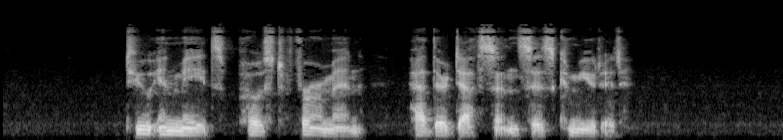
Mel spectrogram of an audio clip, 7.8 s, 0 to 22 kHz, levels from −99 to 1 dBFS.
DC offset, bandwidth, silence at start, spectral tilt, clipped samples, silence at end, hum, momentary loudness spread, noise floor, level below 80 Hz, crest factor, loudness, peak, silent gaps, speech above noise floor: under 0.1%; 10 kHz; 1.25 s; -3.5 dB/octave; under 0.1%; 1.55 s; none; 11 LU; -75 dBFS; -74 dBFS; 20 dB; -20 LUFS; -2 dBFS; none; 55 dB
